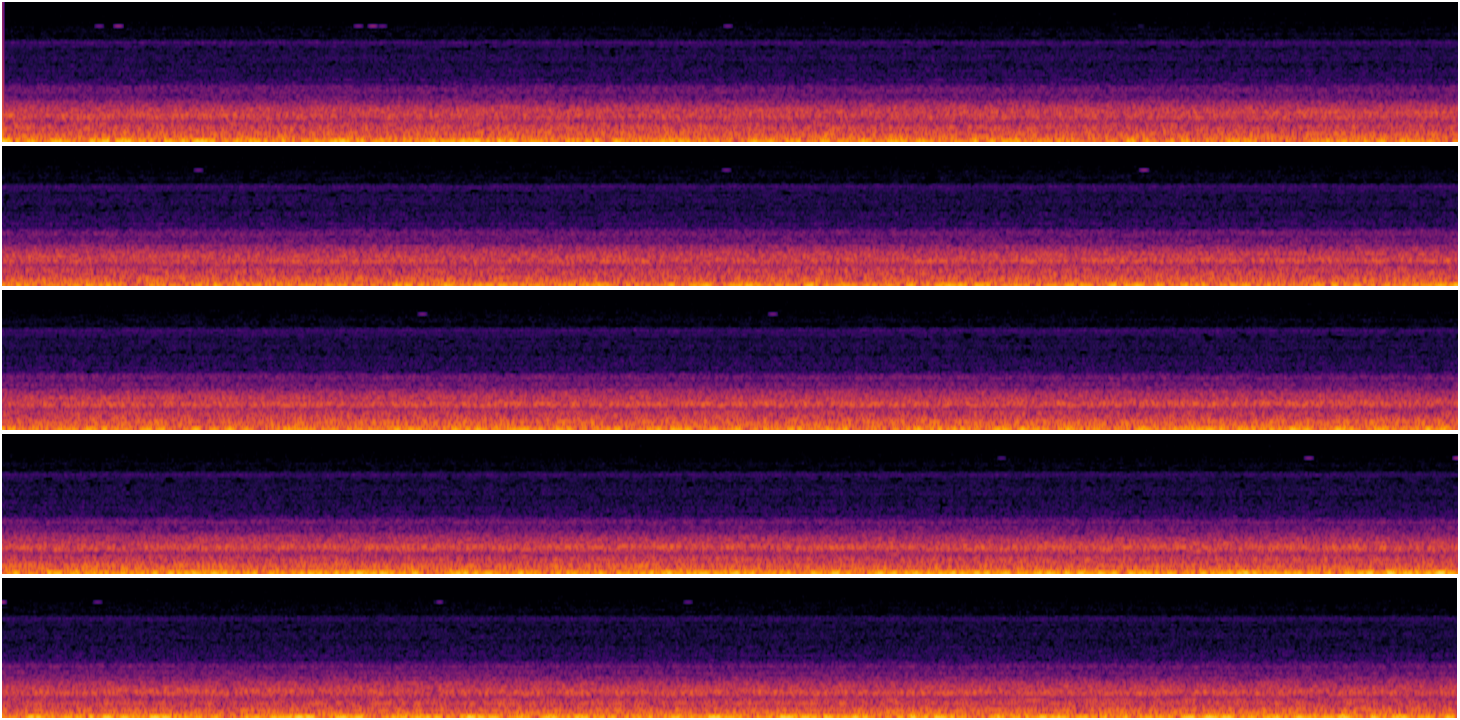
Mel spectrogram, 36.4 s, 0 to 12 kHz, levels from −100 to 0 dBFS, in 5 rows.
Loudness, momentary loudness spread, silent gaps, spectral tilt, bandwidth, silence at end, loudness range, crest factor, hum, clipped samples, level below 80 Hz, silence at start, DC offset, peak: -37 LUFS; 2 LU; none; -10.5 dB/octave; 1.6 kHz; 0 s; 2 LU; 14 dB; none; under 0.1%; -34 dBFS; 0 s; under 0.1%; -14 dBFS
